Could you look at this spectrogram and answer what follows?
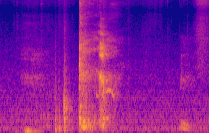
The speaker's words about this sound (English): I know. I heard the allergens are up. I'm like, oh great, I don't cough enough. Yeah, I don't have allergies, but man, I'll tell you what, I can't shake this cough. I just can't shake it.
